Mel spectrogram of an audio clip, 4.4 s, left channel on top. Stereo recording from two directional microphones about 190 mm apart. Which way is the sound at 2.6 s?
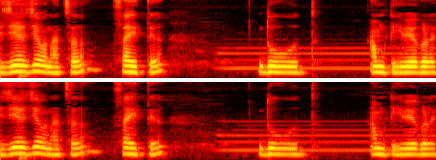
15° left (ahead or behind).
